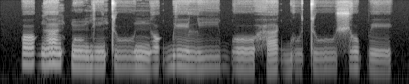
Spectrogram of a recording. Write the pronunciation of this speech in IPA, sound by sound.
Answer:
ɔ˦ ɡ ã˦ k͡p ũ˨ ɡ ĩ˨ t uː˨ ɲ ɔ˨ ɡ͡b e˦˨ l iː˨˦ ɓ oː˨ h a˨ ɡ͡b u˨ t uː˨˦ ʃ o˦ p e˨

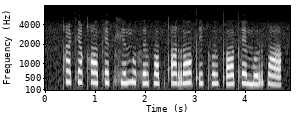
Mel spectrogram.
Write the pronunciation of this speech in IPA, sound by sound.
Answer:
qʰ ɛ kʰ ɛ qʰ ɒ tʰ ɛ p xʲ ə m ʊ h ə l p ɒ p qʼ ɑ r ɒ kʼ ɪ kʰ ʊ l tʼ ɒ tʰ ɛ m ʊ r p ɑ

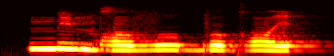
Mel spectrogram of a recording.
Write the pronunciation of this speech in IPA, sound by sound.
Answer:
m y m ʁ o v u b o ɡʱ ɔ e̯

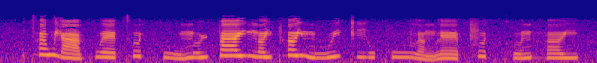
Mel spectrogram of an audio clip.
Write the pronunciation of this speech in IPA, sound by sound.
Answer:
t̪ʰ ɐ˥ w j aː˨˩ kʷʰ ɛː˨ t̪ʰ ɵ˧ t̚ pʰ uː˨˩ m ɵ˨˧ ɥ p aː˥ j ŋ ɐ˧ j pʰ ɐ˥ j m uː˨˥ j kʰ iː˧ w kʰ uː˧ l ɐ˨˩ ŋ l ɛː˨ p̚ f ɵ˥ t̚ kʰ ɵ˨˧ n h ɐ˧ j

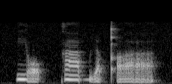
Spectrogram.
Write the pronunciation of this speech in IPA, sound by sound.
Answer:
j ɔ̰ kː a ɓ ḭ qʼ a̰

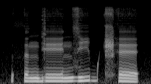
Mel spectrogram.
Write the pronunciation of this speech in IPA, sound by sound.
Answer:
θ ə ŋ ɡ eː n z i b ʈ͡ʂʰ ɛ

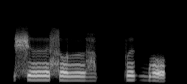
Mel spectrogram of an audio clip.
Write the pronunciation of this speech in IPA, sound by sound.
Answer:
ʃ ɘː s o lː a̤ pː ɘ ɡ͡b o

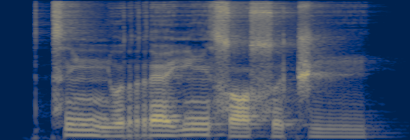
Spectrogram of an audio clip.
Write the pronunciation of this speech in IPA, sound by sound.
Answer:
t͡s ĩ˦ ɲ ʊ˨˦ r ɛ˦ j ĩ˦ s ɔ˨ s ʊ˨ t͡ʃ iː˨

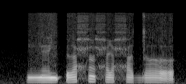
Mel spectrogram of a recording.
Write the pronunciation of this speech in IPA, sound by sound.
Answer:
ŋ ɛ̃ lʲ ʔ ə ħ ə̃ ħ i ħ ʌ d ʌ

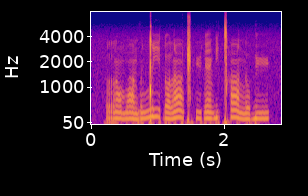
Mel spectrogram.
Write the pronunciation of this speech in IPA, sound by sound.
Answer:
r ɔ̃ b ɑ̃ ɡʷ i ŋ͡ǃ i ɗ ɔ l ɑ̃ ǁʰ y ɗ ɛ̃ ɠ i ǀʰ ɑ̃ n o ɠ y

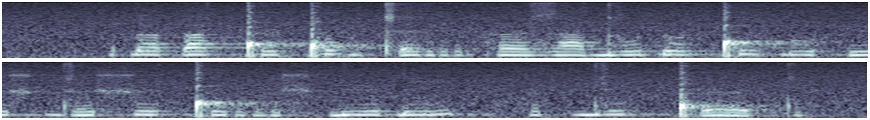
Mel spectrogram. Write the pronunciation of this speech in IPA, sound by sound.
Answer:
ɗ ɐ ɠ a ǃ ʏ ǃ u ɡ tʼ ø r h œ z a d u ɗ ʊ ǃ i ɠ u h y ʃ d ø ʃ y ǃ i r ʊ ʃ ɠ y ɗ i | h ø t d y ǃʼ ø t

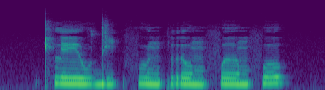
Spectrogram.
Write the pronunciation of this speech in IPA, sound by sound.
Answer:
kʰ l eː˧ w d i˨˩ ʔ f u˨˩ n p r o˨˩ m f ɤː˧ m f o˥˩ k̚

